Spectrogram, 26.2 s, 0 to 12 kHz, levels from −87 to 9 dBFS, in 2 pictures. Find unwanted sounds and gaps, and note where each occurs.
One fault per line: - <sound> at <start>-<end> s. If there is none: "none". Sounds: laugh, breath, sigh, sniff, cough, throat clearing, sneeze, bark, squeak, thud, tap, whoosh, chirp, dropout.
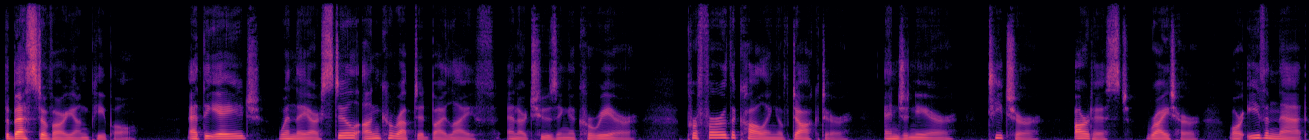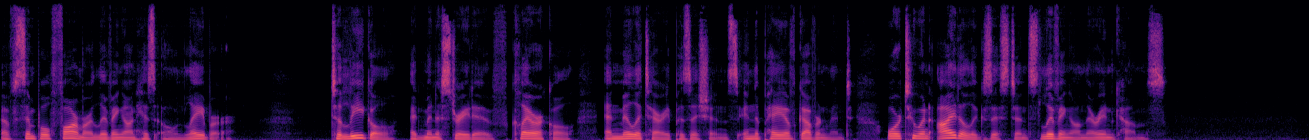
none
